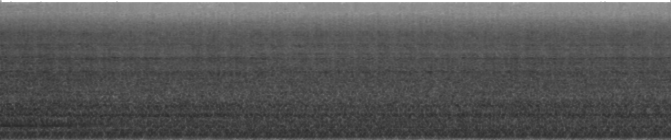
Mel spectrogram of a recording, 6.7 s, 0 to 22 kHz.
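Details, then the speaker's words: 1995 Pontiac Firebird 3.4 SFI idling after coil pack replacement: a steady, even idle with a smooth hum and no misses, running smoother than before. Normal idle. "Seems like it's running a lot smoother than it was."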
